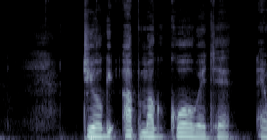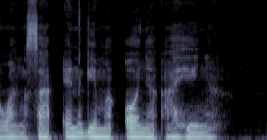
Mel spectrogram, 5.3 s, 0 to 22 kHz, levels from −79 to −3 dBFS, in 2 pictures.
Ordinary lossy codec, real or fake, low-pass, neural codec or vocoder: none; real; none; none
